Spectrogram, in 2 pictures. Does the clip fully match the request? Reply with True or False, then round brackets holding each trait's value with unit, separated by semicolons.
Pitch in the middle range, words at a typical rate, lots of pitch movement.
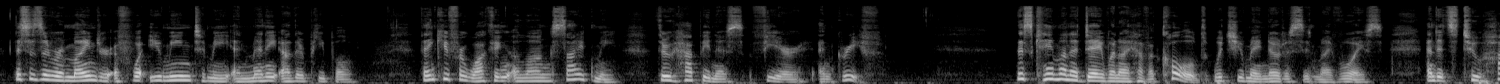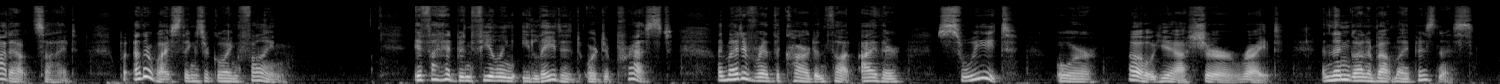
True (155 Hz; 165 wpm; 6.7 semitones)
